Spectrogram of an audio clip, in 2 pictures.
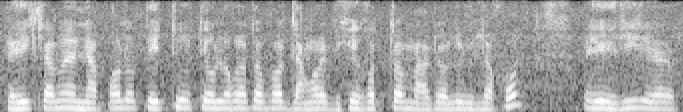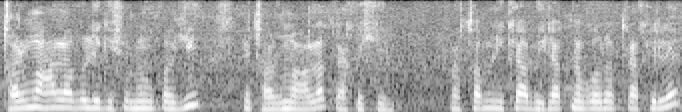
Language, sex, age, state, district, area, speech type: Assamese, male, 60+, Assam, Nalbari, rural, spontaneous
